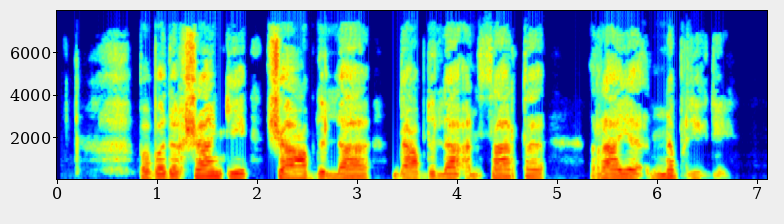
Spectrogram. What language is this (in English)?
Pashto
